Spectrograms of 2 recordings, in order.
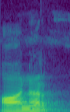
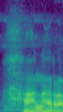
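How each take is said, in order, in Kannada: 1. ಈ ಪದ ಸ್ವರದ ಶಬ್ದದಿಂದ ಆರಂಭವಾಗುತ್ತದೆ. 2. ಈ ಪದ 'ಹ' ಶಬ್ದದಿಂದ ಆರಂಭವಾಗುತ್ತದೆ. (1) "ಹ ಸೌಂಡನ್ನು ಕೆಲವು ಕಡೆ ಸೈಲೆಂಟ್ ಮಾಡ್ತೀವಿ" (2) "ಹಾನರ್ ಅಲ್ಲ"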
